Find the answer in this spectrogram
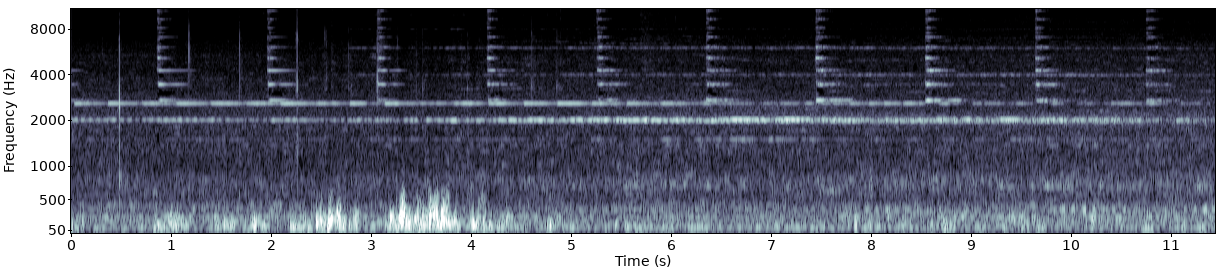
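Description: Metrolink Arrow Stadler FLIRT diesel multiple unit rolling slowly into the station, with a low rumble that is loudest about three seconds in. Over it, a bell dings about once every three-quarters of a second, and a steady high tone runs underneath.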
